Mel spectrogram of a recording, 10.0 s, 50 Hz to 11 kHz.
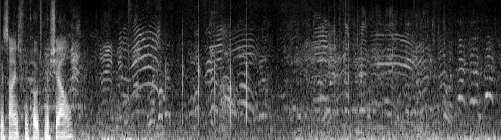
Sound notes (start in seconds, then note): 4.1 fans yelling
